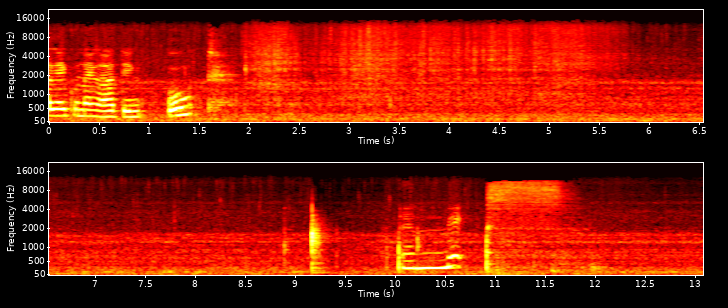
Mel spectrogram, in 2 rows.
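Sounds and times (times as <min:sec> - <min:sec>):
broth simmering: 0:00.0 - 0:12.3
oats pouring into pan: 0:01.8 - 0:06.3.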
